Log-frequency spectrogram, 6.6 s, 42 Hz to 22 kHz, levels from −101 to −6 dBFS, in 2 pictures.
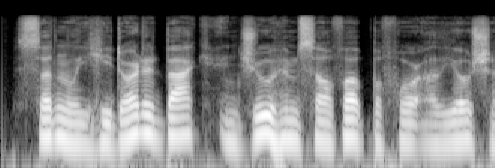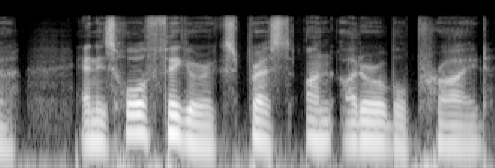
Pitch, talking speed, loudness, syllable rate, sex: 115 Hz, 155 wpm, -17 LUFS, 5.8 syllables/s, male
